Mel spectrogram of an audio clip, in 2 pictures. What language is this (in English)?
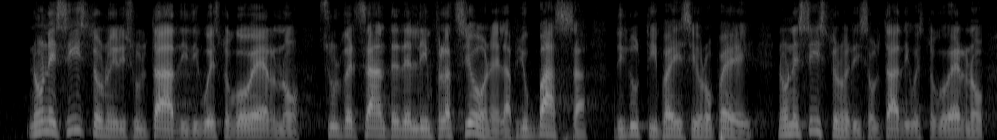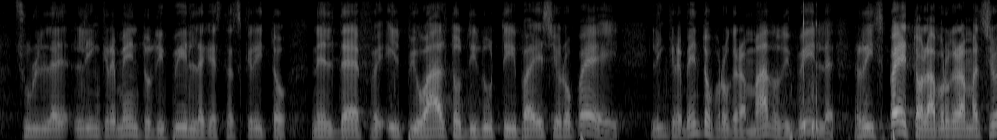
Italian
